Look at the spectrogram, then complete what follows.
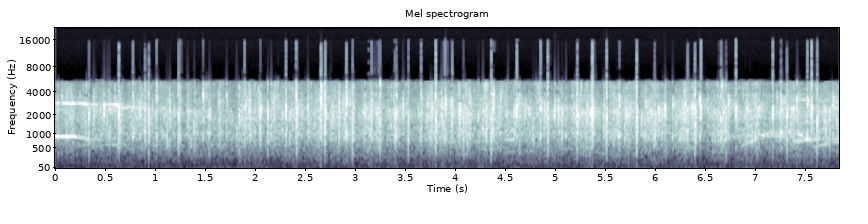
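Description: Theatre audience applauding: dense, steady clapping from many hands, with a voice or two calling out at the very start and again near the end.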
